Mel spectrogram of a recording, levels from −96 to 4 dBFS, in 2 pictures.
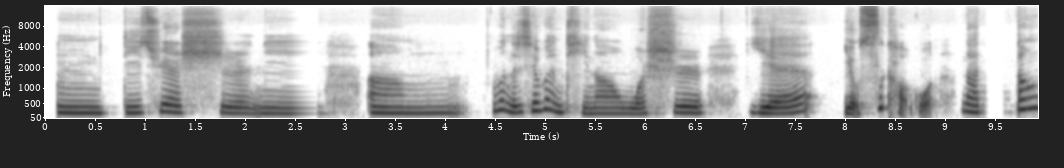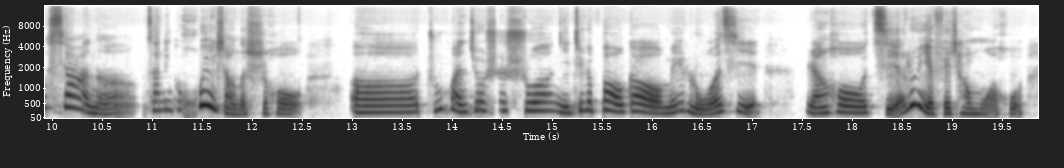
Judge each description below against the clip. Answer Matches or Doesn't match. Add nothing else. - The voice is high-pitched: Matches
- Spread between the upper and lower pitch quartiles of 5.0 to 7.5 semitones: Matches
